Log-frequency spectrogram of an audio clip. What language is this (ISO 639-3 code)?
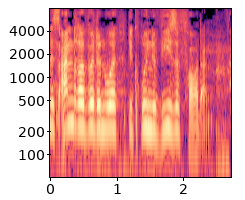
deu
